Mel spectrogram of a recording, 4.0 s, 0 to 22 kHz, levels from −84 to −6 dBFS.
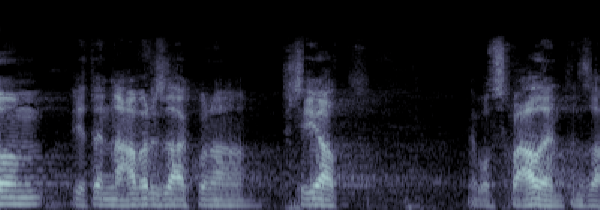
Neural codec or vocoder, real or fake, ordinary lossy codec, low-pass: none; real; AAC, 32 kbps; 10.8 kHz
